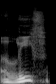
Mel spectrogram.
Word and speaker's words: Alef: So the company is called Aleph. It's spelled ALEF.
